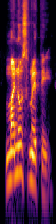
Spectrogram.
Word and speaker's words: Manusmriti: It is Manusmriti.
